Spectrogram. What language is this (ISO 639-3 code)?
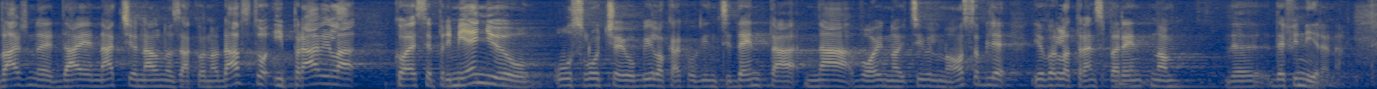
hrv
